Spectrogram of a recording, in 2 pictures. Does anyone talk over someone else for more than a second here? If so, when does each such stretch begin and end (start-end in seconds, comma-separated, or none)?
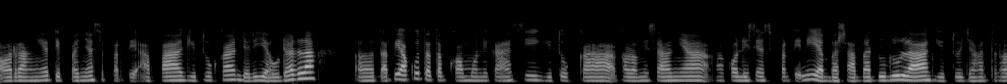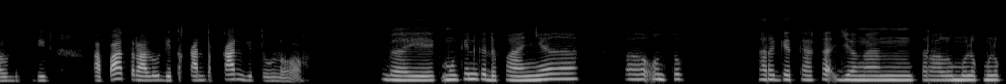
none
